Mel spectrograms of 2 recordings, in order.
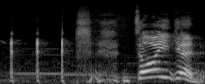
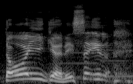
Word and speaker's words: Doigan: Doigan! That's how you pronounce it. Doigan.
